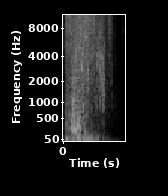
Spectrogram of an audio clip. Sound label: Melee Whoosh; Infested; Zealoid Prelate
